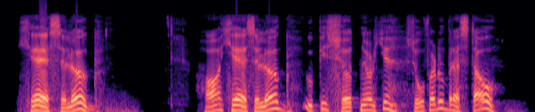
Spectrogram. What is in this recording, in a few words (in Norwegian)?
kjæseløg, Numedalsmål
